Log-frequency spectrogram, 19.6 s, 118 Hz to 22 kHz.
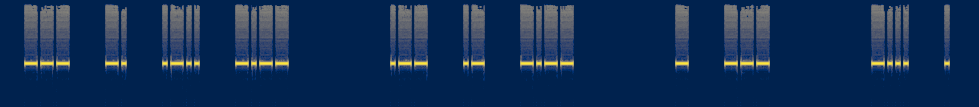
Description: Morse code, heard as a keyed tone, about 15 wpm, spaced as for 8 wpm, 1000 Hz. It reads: ONLY WAY TO BE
